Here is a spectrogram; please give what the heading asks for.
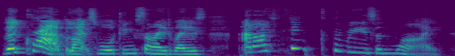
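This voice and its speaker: A woman reading a rhyming picture book to children as a teacher, expressive and sing-song. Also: high voice, a little slow.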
